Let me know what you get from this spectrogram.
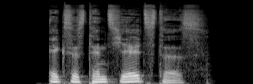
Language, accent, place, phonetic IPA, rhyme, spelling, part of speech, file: German, Germany, Berlin, [ɛksɪstɛnˈt͡si̯ɛlstəs], -ɛlstəs, existentiellstes, adjective, De-existentiellstes.ogg
- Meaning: strong/mixed nominative/accusative neuter singular superlative degree of existentiell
